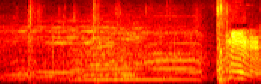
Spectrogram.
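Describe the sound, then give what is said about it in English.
A cow moos loudly in cattle country, a long drawn-out low bellow followed by a second, brighter rising moo near the end, with no talking. “Nothing beats a stroll in cattle country.”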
